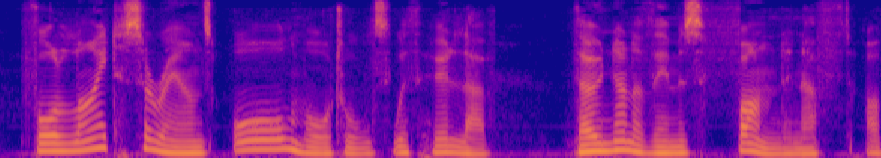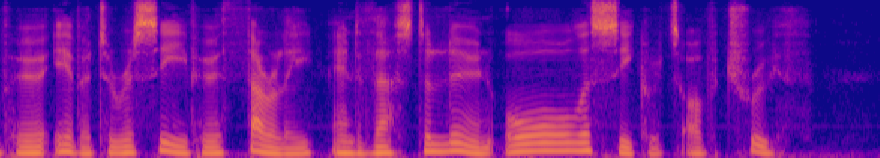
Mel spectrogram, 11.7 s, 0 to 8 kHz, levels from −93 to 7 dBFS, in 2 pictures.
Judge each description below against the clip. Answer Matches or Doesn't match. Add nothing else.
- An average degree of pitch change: Doesn't match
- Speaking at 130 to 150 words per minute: Doesn't match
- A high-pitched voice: Doesn't match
